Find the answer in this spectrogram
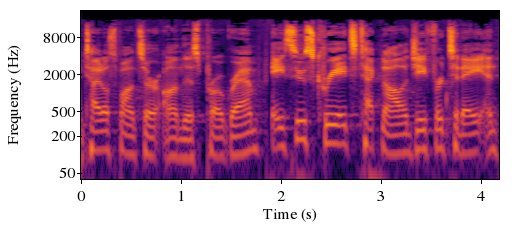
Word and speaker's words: Asus: for more info that's a s us /us /r a do and yes you can call the company ASIS if you want but it is Asus ASU Escom and they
